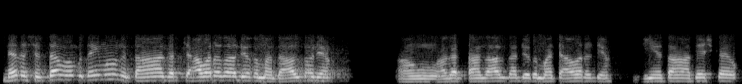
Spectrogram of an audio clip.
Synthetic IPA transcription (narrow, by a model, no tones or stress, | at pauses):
nɛ̃ːt̪ɐsɪd̪aːmãːbʊd̪ʱaːĩmãːõnet̪ãɐɡəɾt͡ʃaːʋəɾəd̪aːɗɪjoːt̪omãːd̪aːld̪oːɗɪjãː | əũːɐɡəɾt̪ɐãːd̪aːld̪aːɗɪjoːt̪omãːt͡ʃaːʋəɾəɗɪjãː | d͡ʒiːə̃t̪ɐãad̪eːʃkɐjoː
